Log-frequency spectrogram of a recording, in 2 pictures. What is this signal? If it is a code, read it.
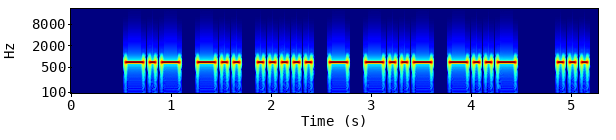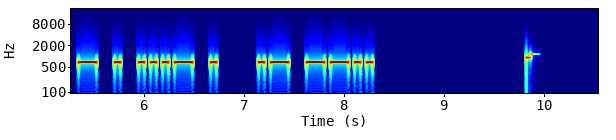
Morse code, heard as a keyed tone, about 20 wpm, 700 Hz. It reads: KD5TXX STEVE AZ
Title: K1USN SST QSO Practice - 20wpm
